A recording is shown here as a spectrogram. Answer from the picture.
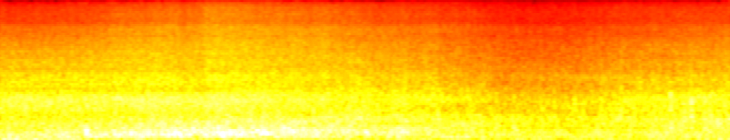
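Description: Ocean surf washing up a sandy beach, a steady rush that swells about two seconds in and then eases off.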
